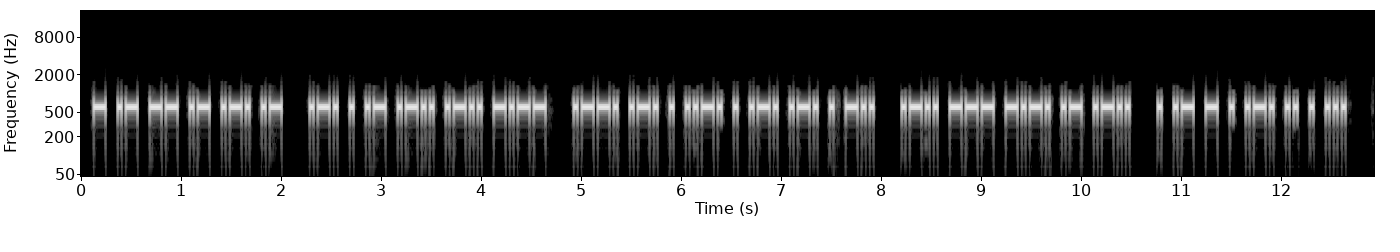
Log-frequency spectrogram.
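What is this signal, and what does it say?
Morse code, heard as a keyed tone, about 30 wpm, 600 Hz. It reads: TAMARA REALLY PREFERRED LOCAL EATERIES
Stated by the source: Morse code at 30 wpm, the novel Never by Ken Follett in English, from CW med Gnister.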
